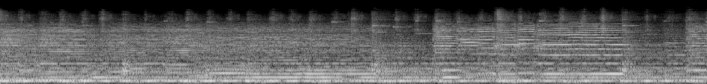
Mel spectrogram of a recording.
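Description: Live band playing music with a fast, steady beat and long held notes.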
